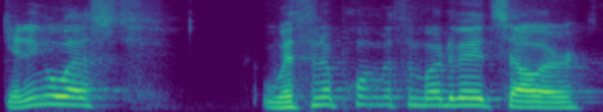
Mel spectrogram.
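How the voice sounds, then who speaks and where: Emphatic man with a higher voice. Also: fast talker, dark tone. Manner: emphatic, repeats key phrases, many "like" fillers. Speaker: host of a real estate livestream. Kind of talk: motivational livestream talk.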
